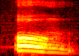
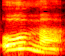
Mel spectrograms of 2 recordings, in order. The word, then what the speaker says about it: Om: Chantez Om Namah Shivaya afin de raviver votre paix.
